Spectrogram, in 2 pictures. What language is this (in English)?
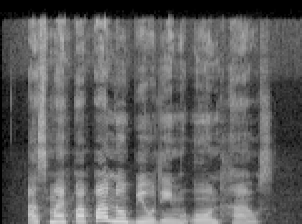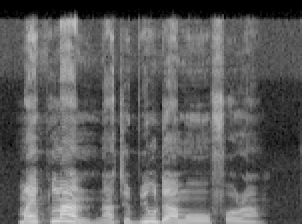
Nigerian Pidgin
